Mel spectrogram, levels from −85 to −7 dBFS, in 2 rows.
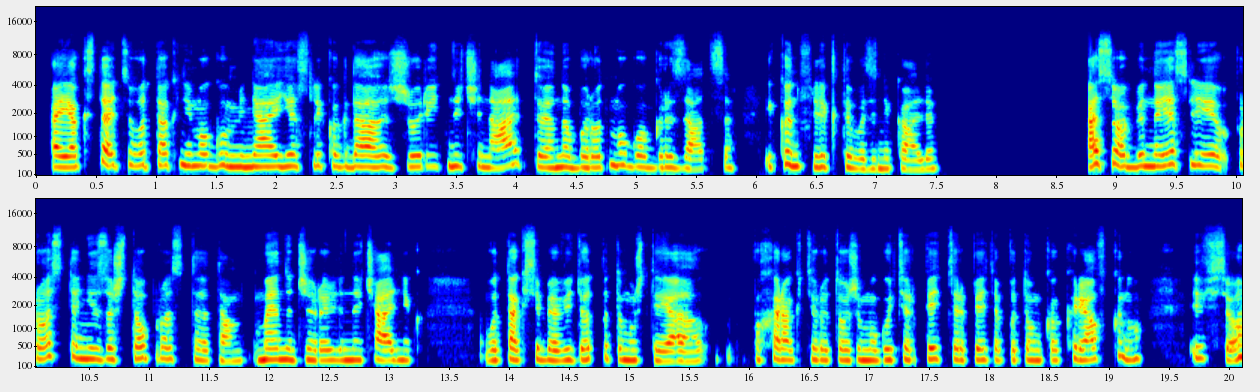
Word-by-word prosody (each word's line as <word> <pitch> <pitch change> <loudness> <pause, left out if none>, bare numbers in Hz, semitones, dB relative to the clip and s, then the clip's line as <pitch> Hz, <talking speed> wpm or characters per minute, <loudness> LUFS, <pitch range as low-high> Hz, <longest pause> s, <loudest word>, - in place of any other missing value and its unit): А 230 - +10
я, 225 0 +7
кстати, 260 0 +1
вот 260 +1 -3
так 255 +1 0
не 260 -2 +1
могу, 250 0 0
меня, 235 0 +4
если 240 +1 -1
когда 230 -2 +2
журить 230 +2 -3
начинают, 240 +2 0
то 230 - -2
я, 215 -1 +2
наоборот, 220 0 0
могу 260 -3 -1
огрызаться, 210 -2 -4 0.2
и - - -7
конфликты 230 -2 0
возникали. 195 -1 -4 1.2
Особенно, 245 -4 +4
если 255 -2 +1
просто 275 +2 -2
ни 230 -1 +2
за 225 0 0
что, 235 +3 -1
просто 225 -4 -5
там 190 -1 -4
менеджер 215 -1 +2
или 205 0 -2
начальник 210 -1 +1 0.5
вот 205 +1 -2
так 220 -3 +5
себя 210 -2 +1
ведёт. 215 +2 0
Потому 220 -5 -1
что 210 -1 -5
я, 190 -1 +3
м, 195 - -7 0.4
по 220 - -6
характеру 215 -1 0
тоже 210 0 -2
могу 205 +1 +1
терпеть, 220 +1 -1
терпеть, 215 -1 -2
а 215 - -2
потом 205 0 -3
как 205 +4 -8
рявкну, 225 +2 0 0.4
и- - - +1
всё. 245 +2 0
225 Hz, 150 wpm, -25 LUFS, 210-240 Hz, 1.2 s, А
